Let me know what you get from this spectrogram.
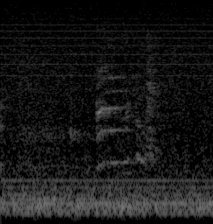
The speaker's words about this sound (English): there's the kitty again.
